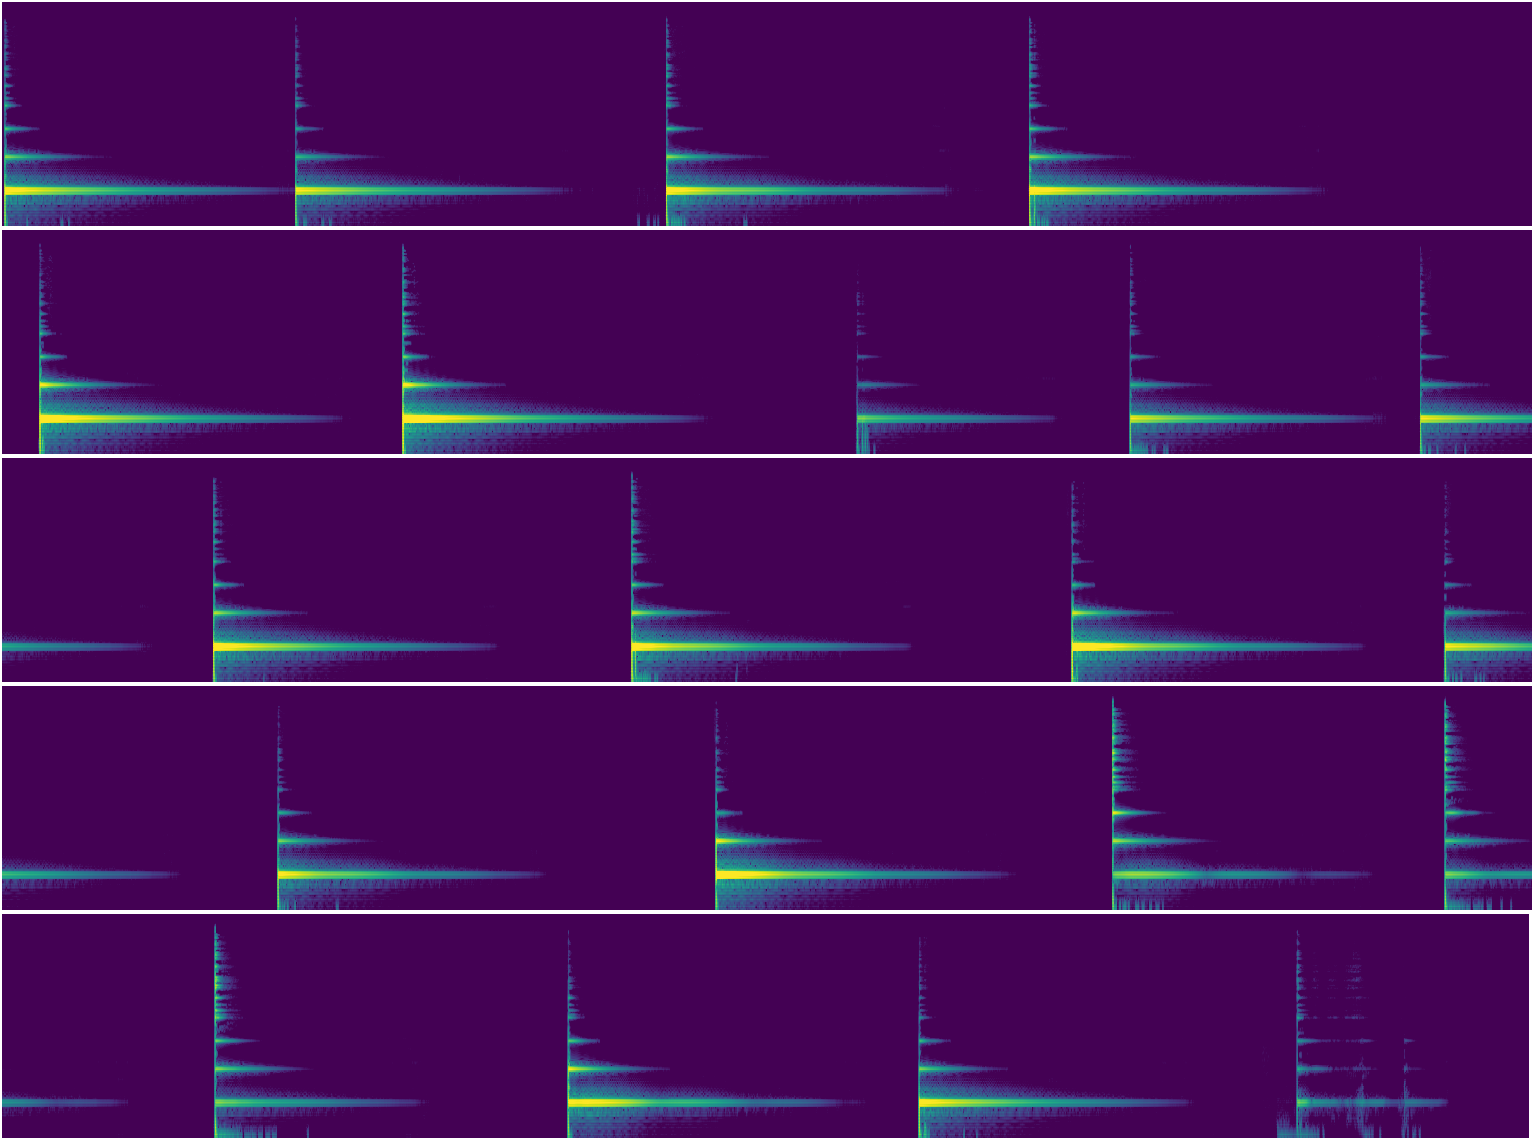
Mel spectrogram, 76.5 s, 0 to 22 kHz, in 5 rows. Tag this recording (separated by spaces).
bell-like bowl ceramic ceramics mid-side MS onesoundperday2018 percussion soft-hit tap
